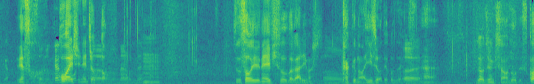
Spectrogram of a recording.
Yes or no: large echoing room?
no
